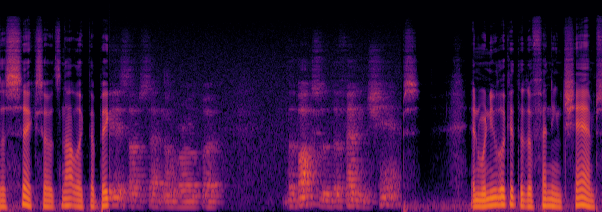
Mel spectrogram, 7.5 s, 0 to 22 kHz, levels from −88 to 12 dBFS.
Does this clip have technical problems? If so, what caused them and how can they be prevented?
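Yes. From 1.37 s to 5.02 s the speech suddenly turns roomy and hollow, loses bass, and drops by about 10 dB. Background noise rises to roughly 25 dB below the speech. At 5.02 s the close sound returns just as abruptly. This is likely a switch to a distant microphone. The close microphone dropped out, so a mic further away carried the room's reflections and noise. Monitor the close mic's signal and connection during recording, and keep a backup lavalier running.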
